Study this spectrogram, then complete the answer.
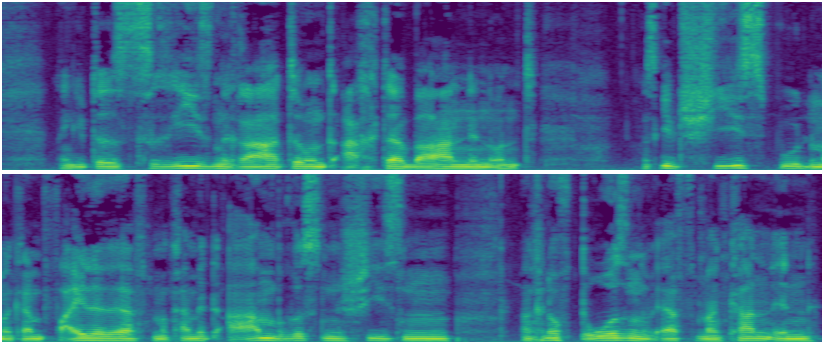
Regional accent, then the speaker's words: Munich, Bavaria, Germany; ich komme aus dem Großraum München

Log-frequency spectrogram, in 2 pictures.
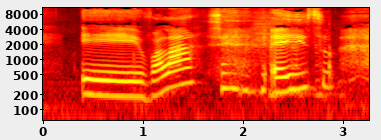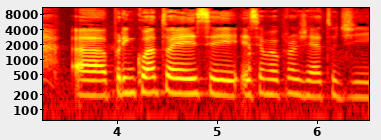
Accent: Brazil; now in France; venho do Brasil e trabalho aqui na França como assistente de língua portuguesa. Tenho 25 anos

